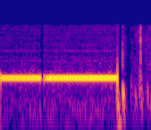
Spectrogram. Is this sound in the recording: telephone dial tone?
yes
